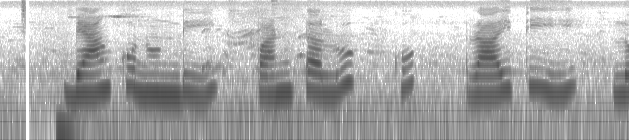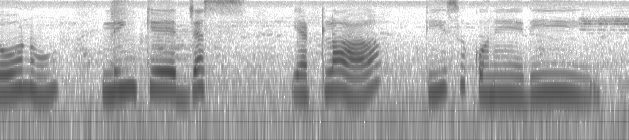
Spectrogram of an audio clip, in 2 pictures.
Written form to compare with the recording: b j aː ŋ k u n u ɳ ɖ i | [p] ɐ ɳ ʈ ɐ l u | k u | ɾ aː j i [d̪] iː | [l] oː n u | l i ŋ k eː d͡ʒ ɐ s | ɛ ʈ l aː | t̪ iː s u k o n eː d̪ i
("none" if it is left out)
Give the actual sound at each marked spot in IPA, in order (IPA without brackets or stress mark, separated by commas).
p, t̪, l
